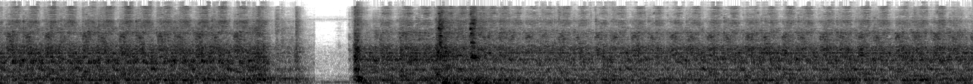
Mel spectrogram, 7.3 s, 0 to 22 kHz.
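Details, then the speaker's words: 1969 VW Beetle air-cooled flat-four, not running for months, after carburetor install: cranking catches and stumbles after short gap, then rough ragged run; timing light shows intermittent spark, suspected coil, rotor, distributor or points; hard start. "Um, we did put a timing light to it, and we're getting intermittent spark to the uh, spark plug. So, we feel like somewhere in that range is probably where our problem's actually going to be."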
